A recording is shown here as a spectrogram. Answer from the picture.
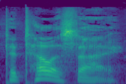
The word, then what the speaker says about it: tetelestai: You know, "it is finished" is the word telestai. How do you say that? I had it in my mind. tetelestai.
